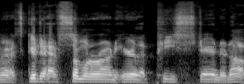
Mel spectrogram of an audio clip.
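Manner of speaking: grumpy, grizzled, grumbling voice. Sharing a favorite movie quote with the group, in Harrison Ford grumpy dad voice. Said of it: "in his very like grumpy, grizzled nineties dad voice says".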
